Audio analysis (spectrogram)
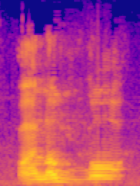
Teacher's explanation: Jadi dia dibaca tebal lamnya. Allah. Nah, karena dia huruf lam, maka ya mungkin sudah sering diingatkan ya masalah ismul jalalah ini jangan sampai dia terucap dengan huruf dengan bibir ya.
